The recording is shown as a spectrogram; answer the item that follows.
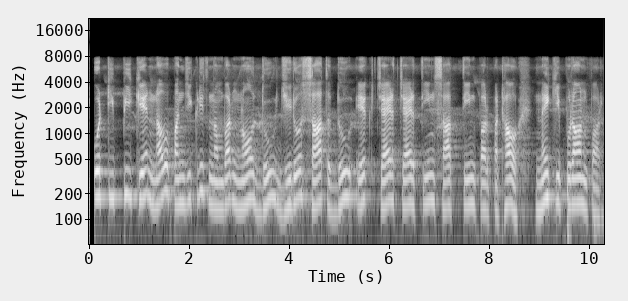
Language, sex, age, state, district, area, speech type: Maithili, male, 18-30, Bihar, Saharsa, rural, read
